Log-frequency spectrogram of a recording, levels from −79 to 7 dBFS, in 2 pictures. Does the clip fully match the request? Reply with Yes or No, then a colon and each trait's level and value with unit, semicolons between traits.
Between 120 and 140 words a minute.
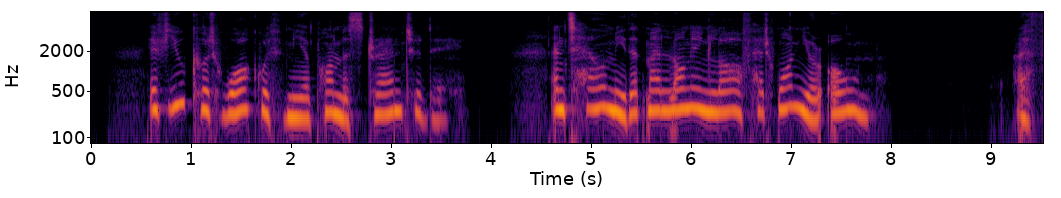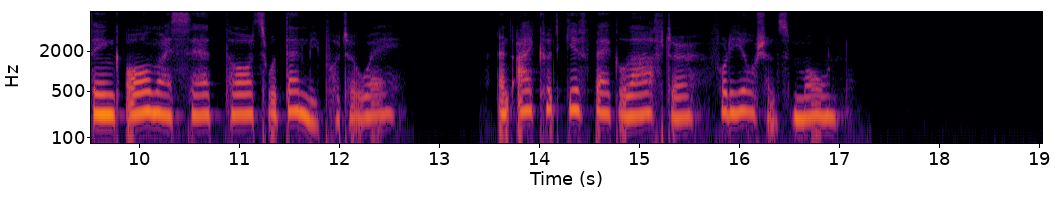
Yes: slow, 135 wpm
